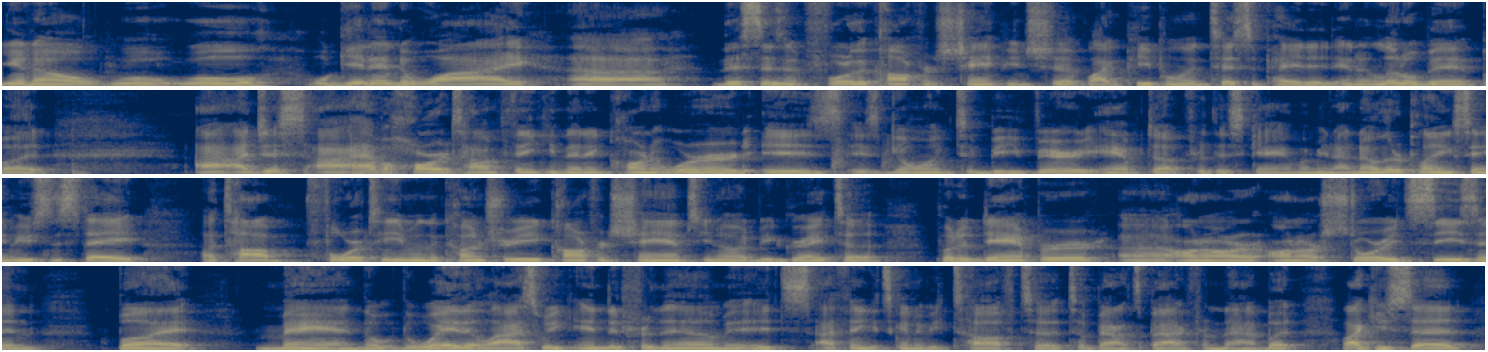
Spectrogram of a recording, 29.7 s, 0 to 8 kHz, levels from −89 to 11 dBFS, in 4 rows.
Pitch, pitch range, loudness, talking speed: 110 Hz, 105-120 Hz, -24 LUFS, 220 wpm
